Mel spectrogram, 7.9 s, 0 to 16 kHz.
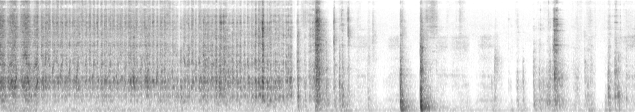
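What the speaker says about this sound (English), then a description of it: "so I'm gonna file it down" A hand file rasps across the freshly cut edge of a motorcycle handlebar on a KLX 140 dirt bike, continuous close scraping that stops partway, followed by a few scattered knocks and clatters.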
